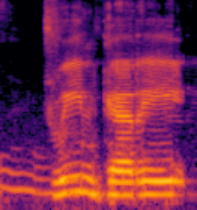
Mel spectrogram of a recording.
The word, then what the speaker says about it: gyrru: And there is a double R in that. So if you can roll your R's, you get bonus points, I think.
